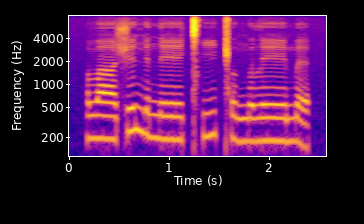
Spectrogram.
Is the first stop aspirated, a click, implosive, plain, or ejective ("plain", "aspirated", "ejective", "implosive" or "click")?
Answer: click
